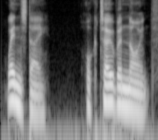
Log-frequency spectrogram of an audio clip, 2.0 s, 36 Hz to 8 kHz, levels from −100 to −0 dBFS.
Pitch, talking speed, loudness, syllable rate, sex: 125 Hz, 90 wpm, -17 LUFS, 5.0 syllables/s, male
